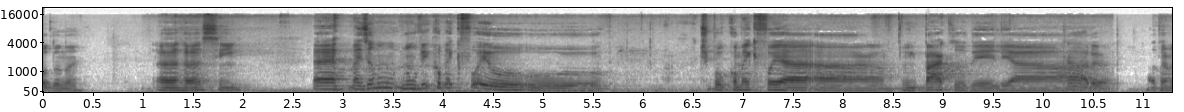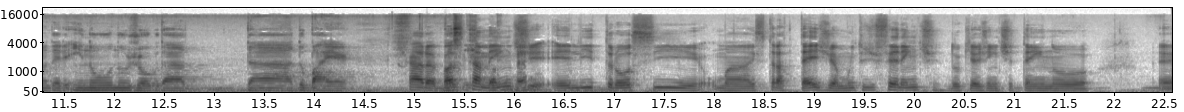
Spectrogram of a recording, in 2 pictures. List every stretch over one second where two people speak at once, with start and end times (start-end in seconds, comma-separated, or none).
15.3-16.5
